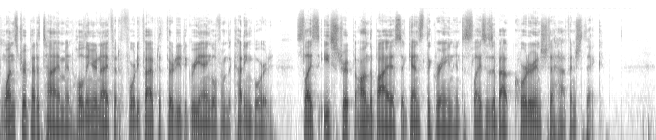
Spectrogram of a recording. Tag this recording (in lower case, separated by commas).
speech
